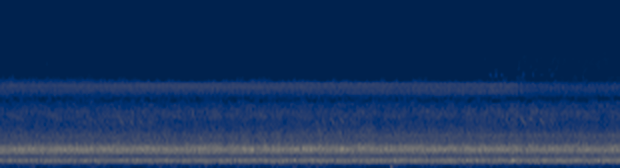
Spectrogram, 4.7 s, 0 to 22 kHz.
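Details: Small frogs calling in front of a house at rice sowing time, 2021: a dense, unbroken chorus holds steady through the clip, blending into one continuous trilling drone with no pauses.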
